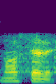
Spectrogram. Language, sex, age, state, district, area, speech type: Kannada, male, 30-45, Karnataka, Vijayanagara, rural, conversation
